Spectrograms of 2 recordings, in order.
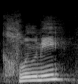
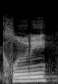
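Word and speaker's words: Cluny: of the big names has nothing to do with actors because it's spelled differently but you have the reforms that clooney william of aquitaine founded a monastery at clooney the colonial system involved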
